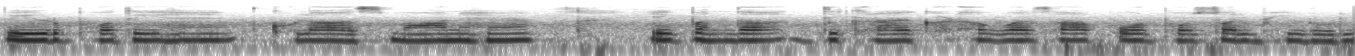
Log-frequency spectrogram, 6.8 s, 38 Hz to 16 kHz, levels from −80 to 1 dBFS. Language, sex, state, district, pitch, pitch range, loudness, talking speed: Hindi, female, Haryana, Jhajjar, 215 Hz, 205-220 Hz, -20 LUFS, 175 wpm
